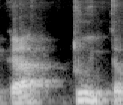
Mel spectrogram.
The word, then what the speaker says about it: gratuita: construção tá incorreta tá é gratuita você pronuncia esse uma e esse aqui em um ditongo não hiato tá até mesmo porque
